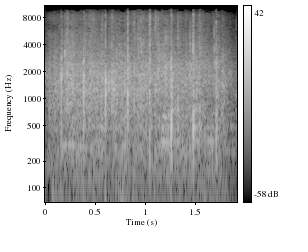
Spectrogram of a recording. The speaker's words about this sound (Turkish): Saat 21'de ise yine balkonlardaydı insanlar. Sendikaların çağrısıyla bu kez alkışlar işçiler içindi.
